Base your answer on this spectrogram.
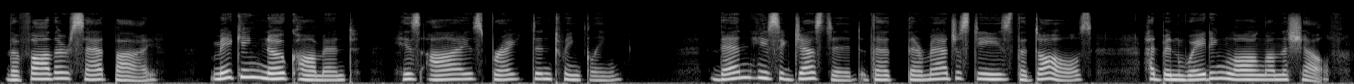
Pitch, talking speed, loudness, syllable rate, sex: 235 Hz, 120 wpm, -16 LUFS, 3.3 syllables/s, female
